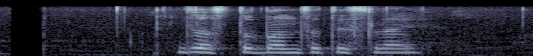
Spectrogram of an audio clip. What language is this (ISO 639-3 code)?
nep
